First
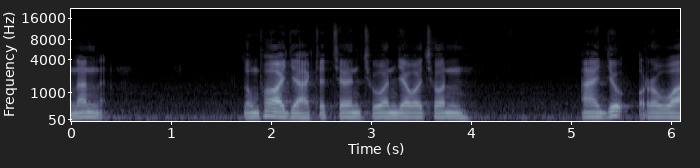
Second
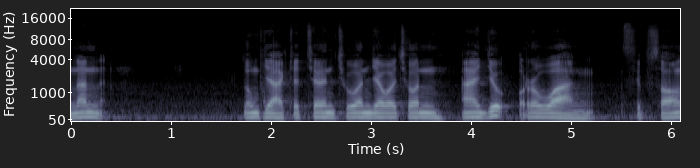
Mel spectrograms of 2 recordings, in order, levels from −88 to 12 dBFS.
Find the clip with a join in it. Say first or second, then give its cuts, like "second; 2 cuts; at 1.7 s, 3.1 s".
second; 2 cuts; at 1.9 s, 3.8 s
